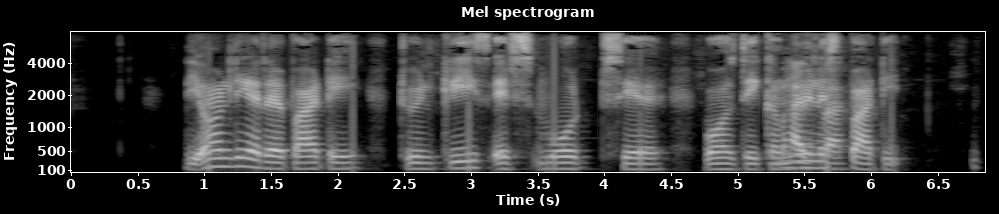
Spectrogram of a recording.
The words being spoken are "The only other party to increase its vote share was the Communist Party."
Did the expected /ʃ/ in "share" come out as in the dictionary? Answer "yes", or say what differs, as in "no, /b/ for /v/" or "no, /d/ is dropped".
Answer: no, /s/ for /ʃ/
